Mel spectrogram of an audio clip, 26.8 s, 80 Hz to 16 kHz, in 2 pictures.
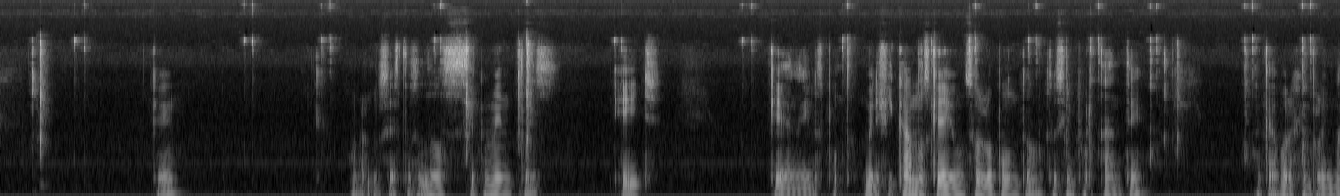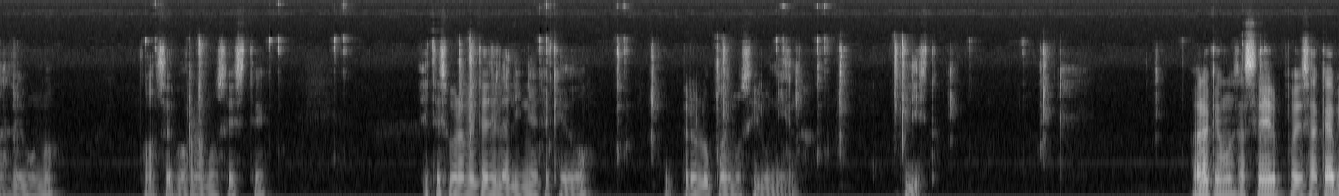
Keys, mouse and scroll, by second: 0.4 Delete, 0.8 click, 2.5 click, 3.3 right click, 4.4 shift+right click, 5.2 Delete, 6.2 click, 7.5 click, 8.5 right click, 9.2 g, 9.8 right click, 10.4 right click, 10.5 g, 11.0 right click, 11.6 right click, 11.7 g, 12.5 right click, 13.1 right click, 13.4 g, 14.9 click, 15.3 Delete, 16.2 click, 16.8 right click, 18.0 g, 18.9 right click, 19.6 shift+right click, 20.6 f, 21.2 right click, 21.6 shift+right click, 22.4 f, 23.1 shift+middle click, 24.5-24.9 scroll up 2, 25.2 shift+middle click.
